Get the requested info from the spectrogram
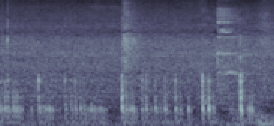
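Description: Harmonium being handled and readied to play: a low fluttering sound with several sharp clicks, the loudest about a second in.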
